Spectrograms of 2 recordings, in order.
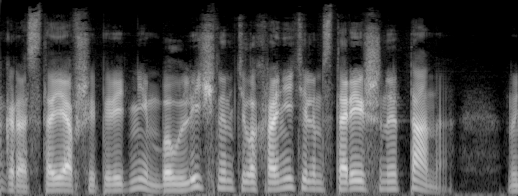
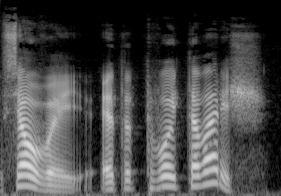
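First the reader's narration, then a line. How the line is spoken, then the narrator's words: Calm question. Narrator (Russian): спокойно спросил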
